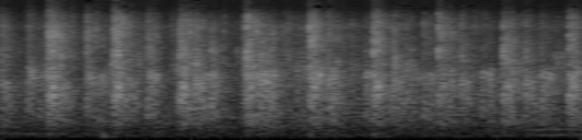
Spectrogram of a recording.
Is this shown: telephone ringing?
no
